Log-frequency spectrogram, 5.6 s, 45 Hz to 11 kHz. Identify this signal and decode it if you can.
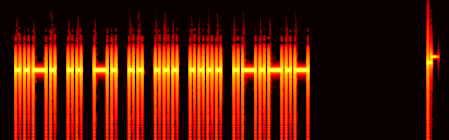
Morse code, heard as a keyed tone, about 22 wpm, 700 Hz. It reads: FINISH.
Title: Sentences from Top 1200 Words 22wpm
